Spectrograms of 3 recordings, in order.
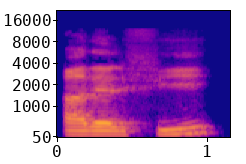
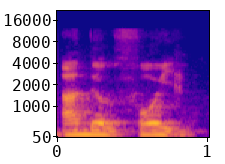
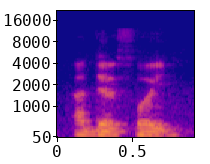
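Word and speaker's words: ἀδελφοί: É Adelfoi. Adelfoi. Isso seria Adelfoi. Adelfoi. É no Erasmiano, que é aquela pronúncia mais didática, né?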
